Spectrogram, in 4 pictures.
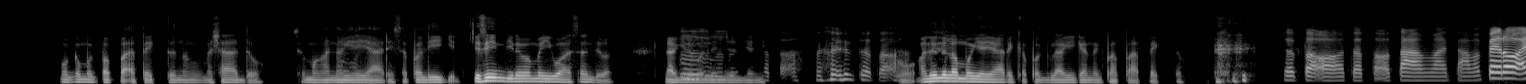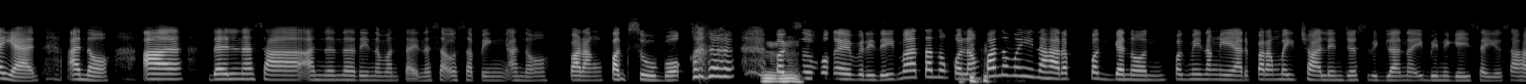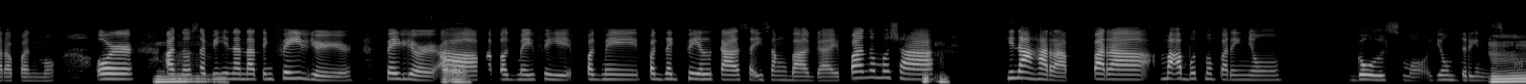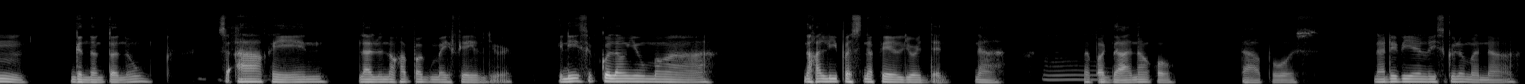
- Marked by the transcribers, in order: other background noise; chuckle; chuckle; laugh; laugh; laugh
- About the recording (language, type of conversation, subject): Filipino, unstructured, Paano mo balak makamit ang mga pangarap mo?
